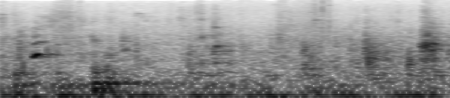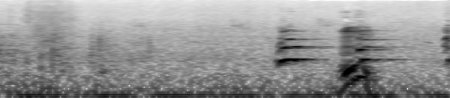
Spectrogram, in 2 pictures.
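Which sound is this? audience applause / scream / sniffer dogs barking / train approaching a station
sniffer dogs barking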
